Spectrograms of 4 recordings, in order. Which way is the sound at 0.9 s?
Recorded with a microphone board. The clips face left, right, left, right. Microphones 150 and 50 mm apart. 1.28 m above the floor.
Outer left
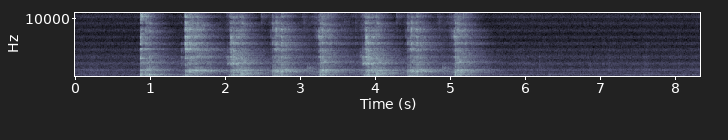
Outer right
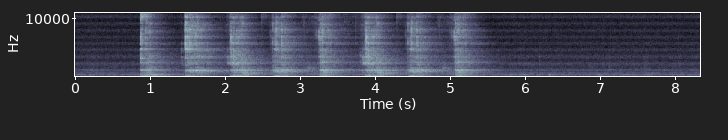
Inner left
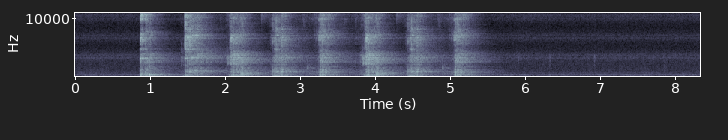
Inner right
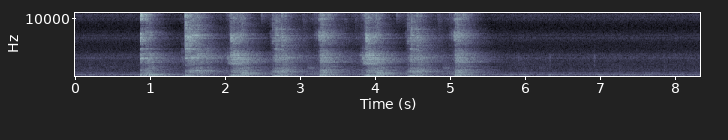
55° left (ahead or behind).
